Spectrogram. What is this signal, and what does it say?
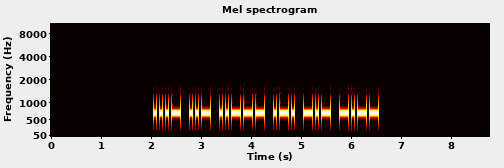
Morse code, heard as a keyed tone, about 20 wpm, 700 Hz. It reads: VU2RKY
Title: DXCC-100 Call Signs - 6 Characters - Repeated 3x - 20wpm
